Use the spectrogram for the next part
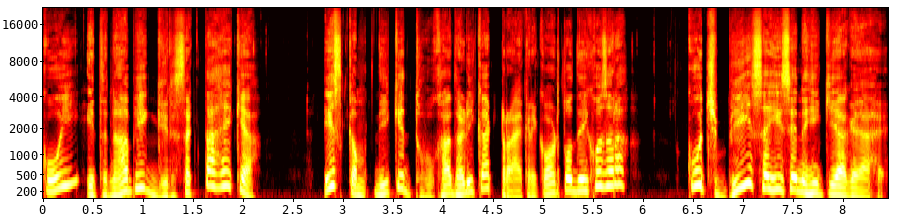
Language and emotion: Hindi, disgusted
